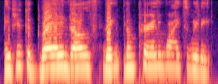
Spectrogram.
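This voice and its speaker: A woman with a gravelly, mid-range voice leads a motivational confidence lesson. She talks casually and encouragingly to her viewers. She slows down to stress the points she wants to land. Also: medium pitch, level tone, a little mellow. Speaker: confidence coach. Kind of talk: motivational tutorial.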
